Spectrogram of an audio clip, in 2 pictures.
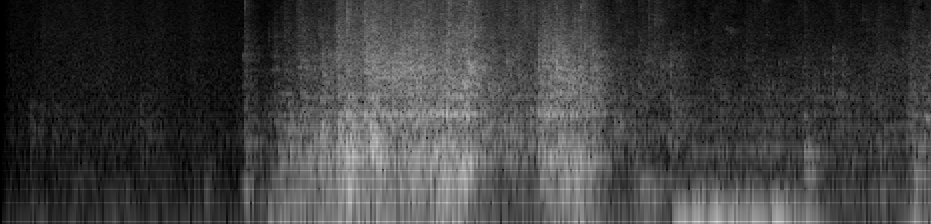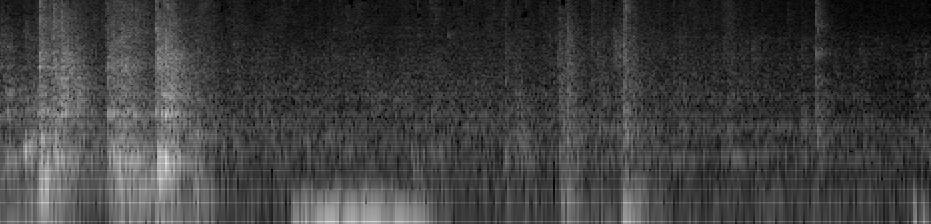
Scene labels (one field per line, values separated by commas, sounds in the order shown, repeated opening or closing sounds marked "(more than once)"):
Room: bathroom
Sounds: toilet flushing, window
